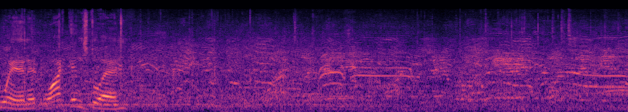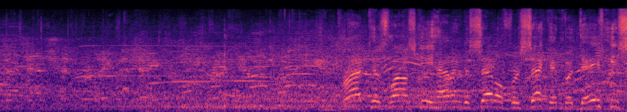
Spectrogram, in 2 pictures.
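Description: A large crowd cheers in the distance.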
